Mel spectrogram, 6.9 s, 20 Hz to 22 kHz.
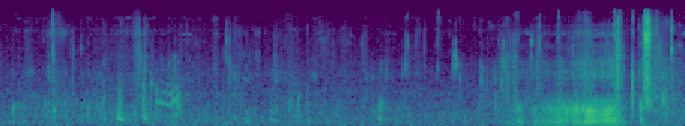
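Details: Five 3-week-old blenheim Cavalier King Charles Spaniel puppies wrestle and play in an indoor puppy pen; soft scuffling and faint squeaks, then a brief burst of harmonic growling and whining near the end, closing with a sharp high squeak.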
